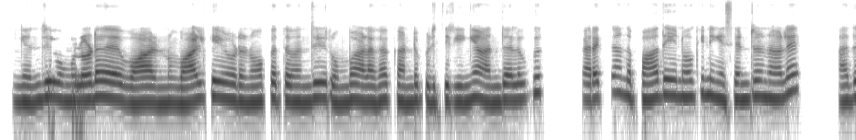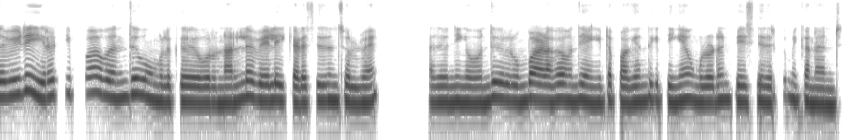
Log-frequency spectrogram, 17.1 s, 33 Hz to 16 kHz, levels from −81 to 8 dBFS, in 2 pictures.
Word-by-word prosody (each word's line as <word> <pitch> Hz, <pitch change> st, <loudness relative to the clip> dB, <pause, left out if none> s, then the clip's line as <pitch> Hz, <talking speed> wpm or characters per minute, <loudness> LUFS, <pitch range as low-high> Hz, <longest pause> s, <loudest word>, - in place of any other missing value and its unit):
இங்க 180 Hz, 0 st, -2 dB
வந்து 195 Hz, +5 st, +2 dB
உங்களோட 190 Hz, +2 st, +3 dB, 0.4 s
வாழணும், 175 Hz, 0 st, +2 dB
வாழ்க்கையோட 200 Hz, +1 st, +2 dB
நோக்கத்த 190 Hz, +3 st, -1 dB
வந்து 180 Hz, +3 st, +1 dB, 0.2 s
ரொம்ப 175 Hz, +2 st, +1 dB
அழகா 180 Hz, +1 st, +1 dB
கண்டுபிடிச்சிருக்கீங்க. 180 Hz, +1 st, -1 dB
அந்த 180 Hz, +1 st, 0 dB
அளவுக்கு 205 Hz, +8 st, -2 dB, 0.4 s
கரெக்ட்டா 210 Hz, +7 st, -2 dB
அந்த 230 Hz, -3 st, -1 dB
பாதய 220 Hz, +4 st, +2 dB
நோக்கி 225 Hz, +3 st, -2 dB
நீங்க 215 Hz, -4 st, +1 dB
சென்றனால, 210 Hz, +1 st, 0 dB, 0.6 s
அதை 190 Hz, +4 st, 0 dB
விட 250 Hz, +4 st, 0 dB, 0.2 s
இரட்டிப்பா 250 Hz, +4 st, -4 dB, 0.2 s
வந்து 220 Hz, +3 st, -1 dB, 0.2 s
உங்களுக்கு 185 Hz, -1 st, -1 dB, 0.2 s
ஒரு 175 Hz, 0 st, -1 dB
நல்ல 180 Hz, +4 st, 0 dB, 0.2 s
வேலை 190 Hz, 0 st, +2 dB
கெடைச்சதுன்னு 185 Hz, +2 st, -1 dB
சொல்வேன். 175 Hz, +4 st, 0 dB, 0.5 s
அத 175 Hz, 0 st, -1 dB
நீங்க 175 Hz, -1 st, +1 dB
வந்து 180 Hz, +5 st, +1 dB, 0.2 s
ரொம்ப 185 Hz, +3 st, +1 dB
அழகா 185 Hz, +1 st, +1 dB
வந்து 190 Hz, +1 st, 0 dB
என்கிட்ட 175 Hz, +2 st, -2 dB
பகிர்ந்துக்கிட்டீங்க. 185 Hz, +1 st, -1 dB
உங்களுடன் 185 Hz, +2 st, -1 dB
பேசியதற்கு 180 Hz, +4 st, -3 dB
மிக்க 185 Hz, -1 st, -2 dB
நன்றி. 155 Hz, -1 st, -2 dB
190 Hz, 140 wpm, -22 LUFS, 180-210 Hz, 0.6 s, உங்களோட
